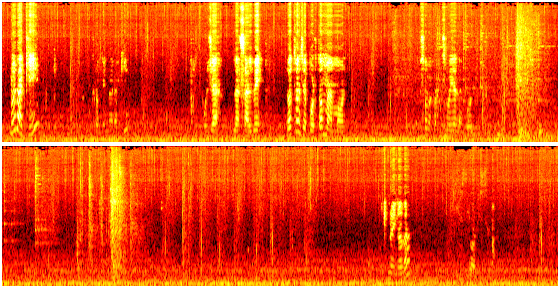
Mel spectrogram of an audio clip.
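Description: Footsteps scuff slowly across a stone floor.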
